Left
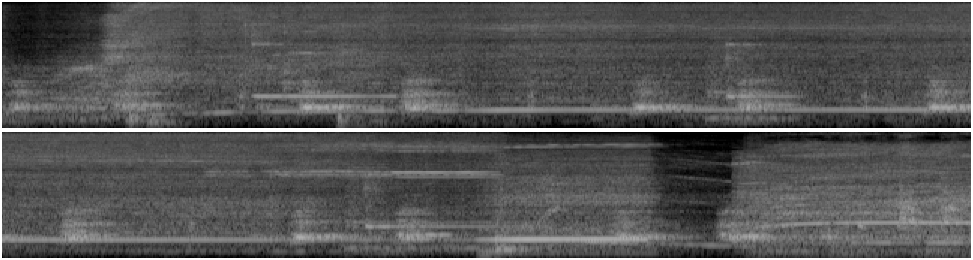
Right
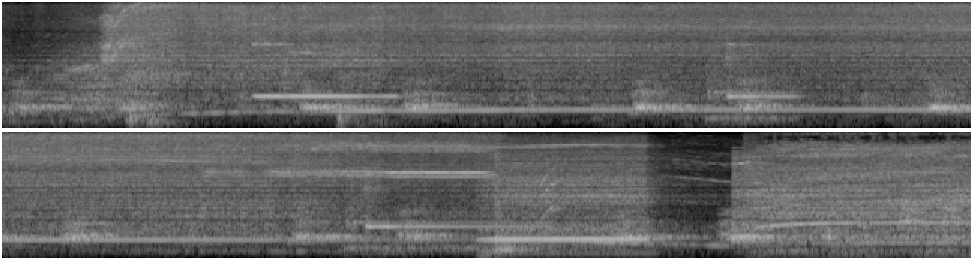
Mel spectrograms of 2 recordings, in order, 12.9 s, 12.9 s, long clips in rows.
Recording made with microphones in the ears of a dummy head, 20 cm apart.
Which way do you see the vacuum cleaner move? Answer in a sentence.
In this clip you hear the vacuum cleaner stay put.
